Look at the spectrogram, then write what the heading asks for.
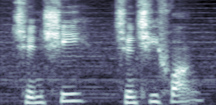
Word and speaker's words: Qin Shi Huang: But Qin Shi Huang. People have been talking to me about the Q's. It's actually the Q is pronounced with a CH.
